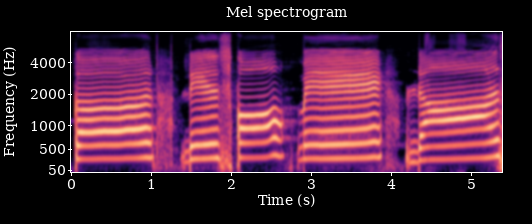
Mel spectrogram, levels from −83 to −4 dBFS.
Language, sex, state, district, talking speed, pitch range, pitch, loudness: Hindi, female, Punjab, Fazilka, 55 wpm, 290-315 Hz, 300 Hz, -11 LUFS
